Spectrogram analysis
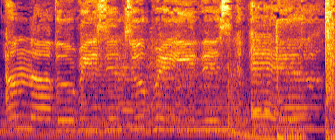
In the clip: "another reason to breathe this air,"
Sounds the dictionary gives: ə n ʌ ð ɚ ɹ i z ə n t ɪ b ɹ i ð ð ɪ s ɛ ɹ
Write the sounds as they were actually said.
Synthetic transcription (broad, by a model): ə n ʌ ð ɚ ɹ i z ə n t ɪ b ɹ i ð ð ɪ s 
